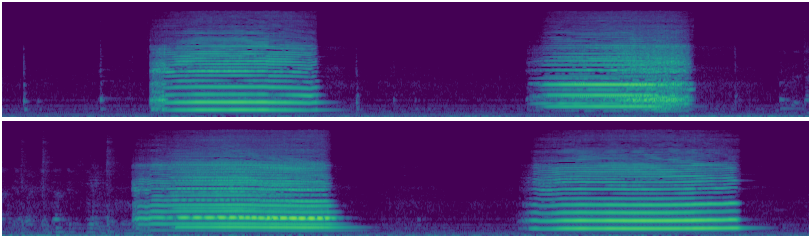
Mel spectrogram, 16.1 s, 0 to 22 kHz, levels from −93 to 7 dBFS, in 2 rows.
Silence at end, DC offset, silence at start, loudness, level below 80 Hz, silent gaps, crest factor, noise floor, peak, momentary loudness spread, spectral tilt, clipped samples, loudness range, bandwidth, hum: 0.6 s; under 0.1%; 1.5 s; -23 LUFS; -64 dBFS; none; 18 dB; -65 dBFS; -8 dBFS; 18 LU; -3 dB/octave; under 0.1%; 9 LU; 15.5 kHz; none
